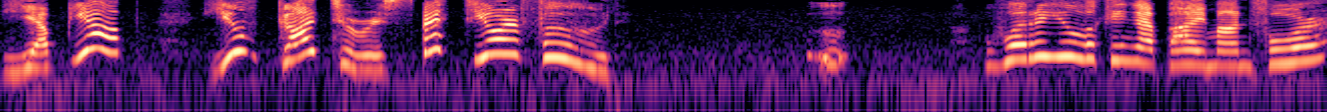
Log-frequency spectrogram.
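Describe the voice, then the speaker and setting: Game fairy companion: childlike, extremely high and squeaky, slow-paced, cutely exaggerated, excitable and naive. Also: female voice, slight background noise, heavily acted. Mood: playful. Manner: speaks of self in third person, exaggerated cute delivery. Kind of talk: video game voice acting. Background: music.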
